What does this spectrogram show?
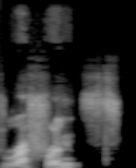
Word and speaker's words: reference: That's reference with the stress on the first syllable, reference, referee with a stress on the third syllable, and referral with a stress on the second syllable.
